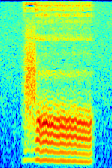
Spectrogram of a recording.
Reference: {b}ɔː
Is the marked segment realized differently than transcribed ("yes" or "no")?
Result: yes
